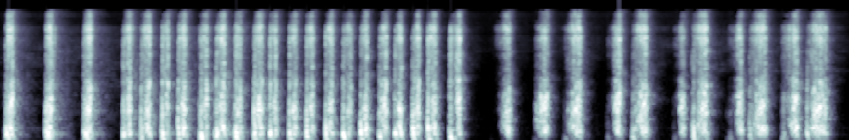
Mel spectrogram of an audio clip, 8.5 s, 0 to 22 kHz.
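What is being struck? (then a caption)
Velvet-covered stuffed cushion. Fingernails scratch rapidly and aggressively across a stuffed pillow with a purple velvet cover and a silver geometric pattern. About 31 short, dry, rasping strokes come in quick succession, with a brief pause near the middle before the scratching resumes at a slightly slower pace.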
